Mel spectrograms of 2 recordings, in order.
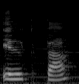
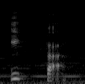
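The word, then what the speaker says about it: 읽다: So for example, this word is not ilkta, it's ikta.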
